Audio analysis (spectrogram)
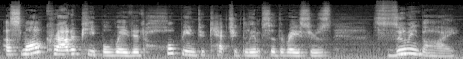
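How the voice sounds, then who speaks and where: A woman reading a children's story aloud in an expressive, deliberate way, with dramatic pauses and stressed words. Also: medium pitch, slightly rough. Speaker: storytime reader.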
